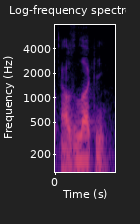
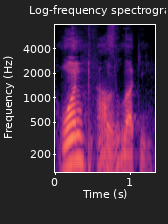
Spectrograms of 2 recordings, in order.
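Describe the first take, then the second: First: A soft low murmur, much quieter; quiet echo. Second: Said in the usual way. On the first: Shown as a demonstration. Speaker to the crowd, repeating the point, hushed and lower. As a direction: let the words fall away almost to nothing.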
